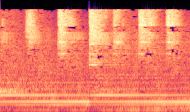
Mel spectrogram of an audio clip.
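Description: Church bells rung by hand through ropes tied to their clappers, in the Orthodox manner: a quick run of bright strikes on the small bells, about five in two seconds, over the steady hum of the larger bells ringing on.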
